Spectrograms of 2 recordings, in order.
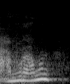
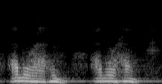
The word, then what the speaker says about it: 아브라함: 아브라함. 이게 이제 히브리 말이잖아요. 여기에 이제 이 H 또는 이 히읗자. 이게 이제 우리가 이제 뭐 히브리 말을 공부하는 건 아니지만 약간 콧소리 비슷하게 들리잖아. 아브라함.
